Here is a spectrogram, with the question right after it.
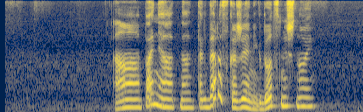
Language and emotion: Russian, positive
